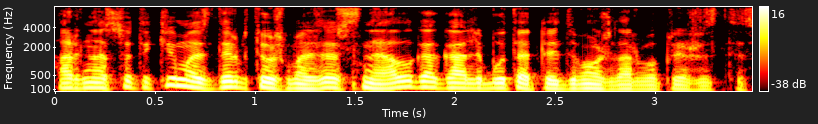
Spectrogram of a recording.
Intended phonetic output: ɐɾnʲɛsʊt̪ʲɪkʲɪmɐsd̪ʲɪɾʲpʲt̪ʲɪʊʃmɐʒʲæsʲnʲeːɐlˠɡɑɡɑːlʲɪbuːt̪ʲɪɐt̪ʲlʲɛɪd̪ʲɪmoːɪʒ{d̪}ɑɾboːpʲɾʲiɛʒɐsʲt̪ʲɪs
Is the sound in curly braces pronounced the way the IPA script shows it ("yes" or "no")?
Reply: yes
